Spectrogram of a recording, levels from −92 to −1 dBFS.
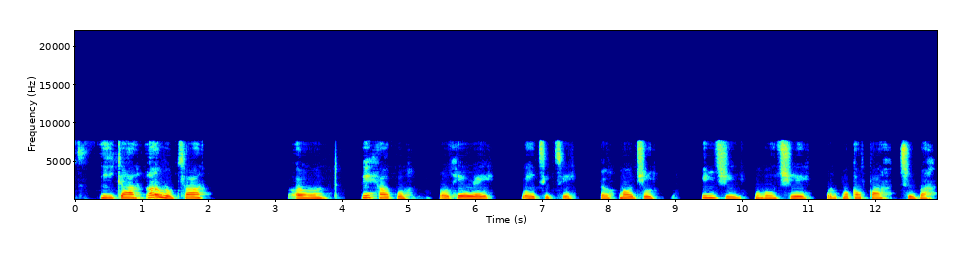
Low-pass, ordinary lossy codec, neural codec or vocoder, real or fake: none; none; codec, 16 kHz, 1 kbps, FunCodec, trained on LibriTTS, 50 frames a second; fake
